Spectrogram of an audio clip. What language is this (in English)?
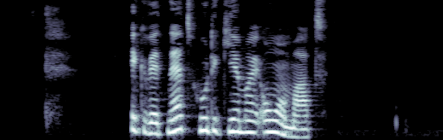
Western Frisian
